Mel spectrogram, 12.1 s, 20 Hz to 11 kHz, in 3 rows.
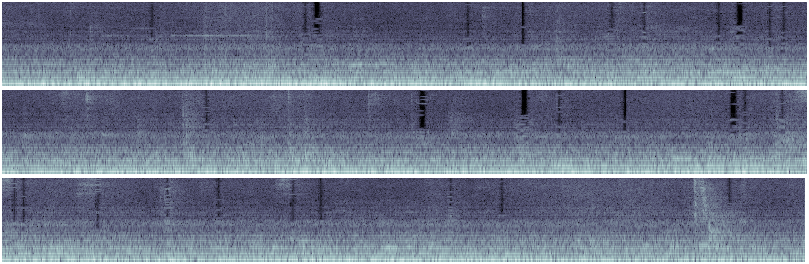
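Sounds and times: lecture hall room rumble: 0.0s - 12.0s.

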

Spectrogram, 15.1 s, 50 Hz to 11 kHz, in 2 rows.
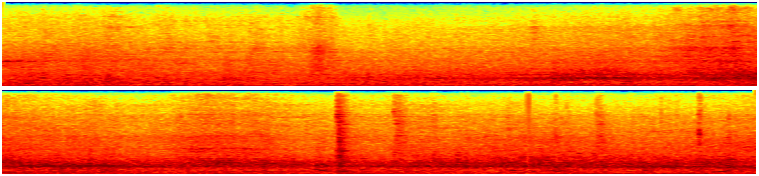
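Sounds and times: city traffic noise: 0.0s - 15.0s
voices of passers-by: 0.0s - 15.0s.

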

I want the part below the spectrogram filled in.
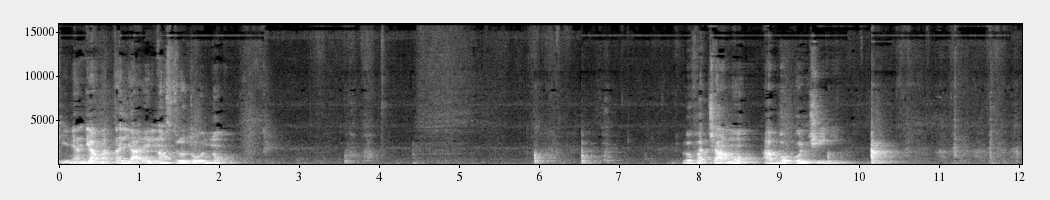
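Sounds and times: knife knocking on cutting board: 10.2s - 10.6s.

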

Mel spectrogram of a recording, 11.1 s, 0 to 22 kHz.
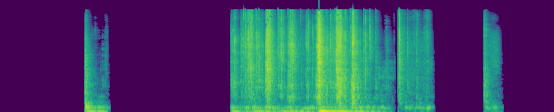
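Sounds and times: foil pack tearing and crinkling: 4.6s - 8.6s.

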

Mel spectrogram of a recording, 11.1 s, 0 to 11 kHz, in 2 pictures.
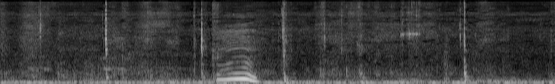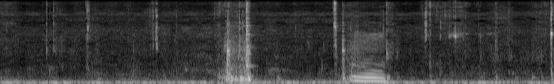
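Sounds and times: steady low hum: 0.0s - 11.0s
person humming: 2.1s - 2.8s.

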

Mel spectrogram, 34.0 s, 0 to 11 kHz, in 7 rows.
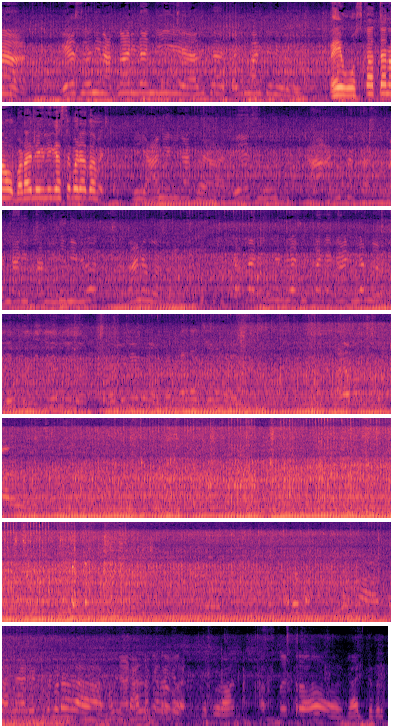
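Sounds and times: tractor diesel engine running: 0.0s - 32.3s.

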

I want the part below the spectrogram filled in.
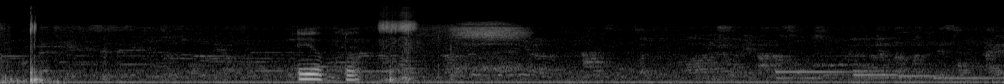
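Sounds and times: low electrical hum: 7.6s - 10.0s.

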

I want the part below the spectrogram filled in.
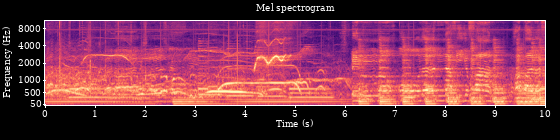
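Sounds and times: band with keyboard and electric guitar: 0.0s - 10.0s.

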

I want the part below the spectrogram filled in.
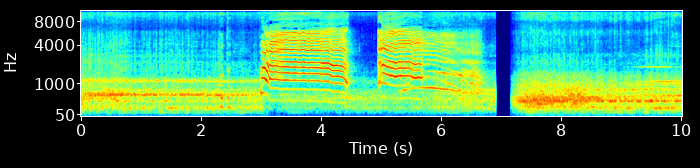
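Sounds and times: person screaming: 3.0s - 6.8s.

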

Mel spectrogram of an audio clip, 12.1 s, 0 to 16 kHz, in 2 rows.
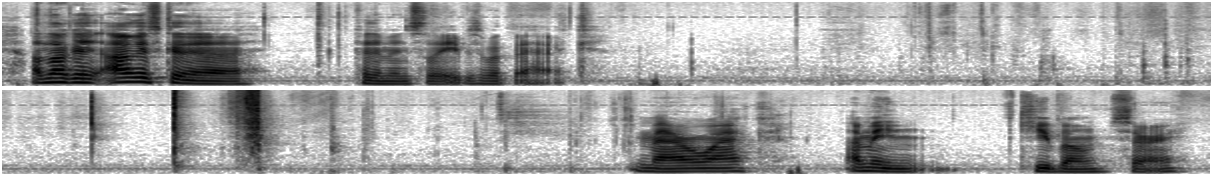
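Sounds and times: card sliding into sleeve: 7.0s - 7.9s.

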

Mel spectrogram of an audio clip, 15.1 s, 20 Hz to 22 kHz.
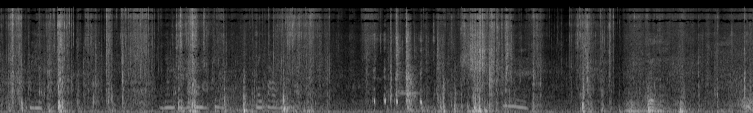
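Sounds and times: plastic packaging crinkling: 0.0s - 7.7s, 8.8s - 12.8s
cardboard boxes moved by hand: 8.4s - 15.0s.

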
